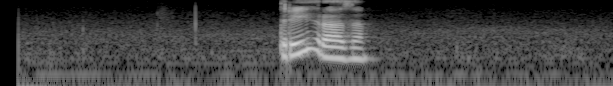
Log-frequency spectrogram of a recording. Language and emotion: Russian, neutral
